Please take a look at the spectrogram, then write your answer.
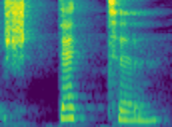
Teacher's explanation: das ist wie eine Mischung zwischen A und E, das ist ein Ä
